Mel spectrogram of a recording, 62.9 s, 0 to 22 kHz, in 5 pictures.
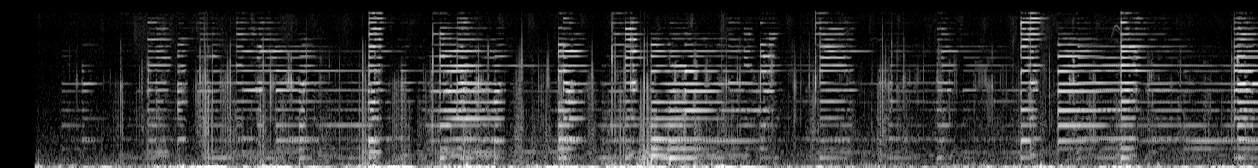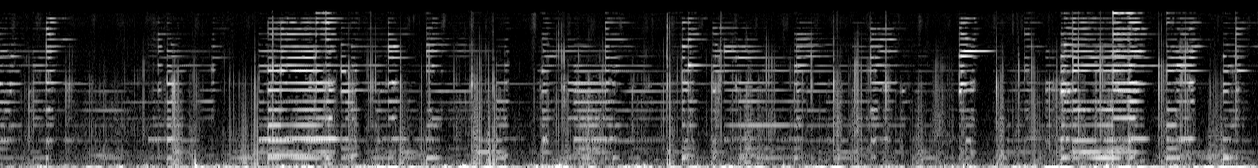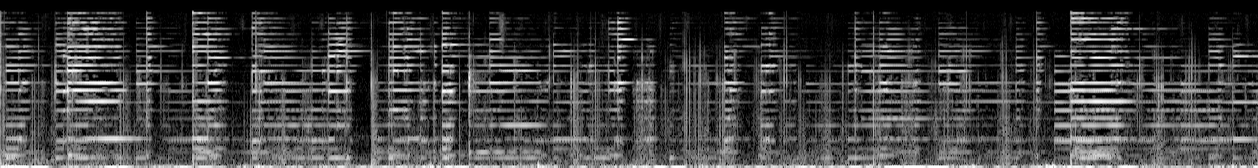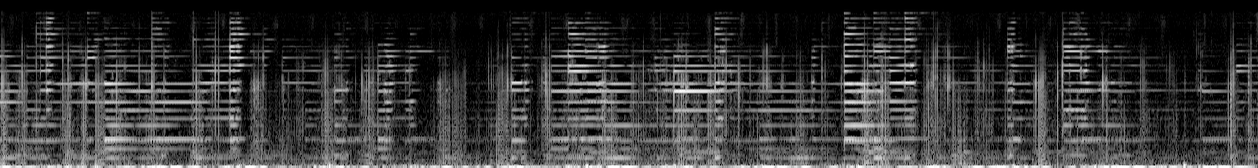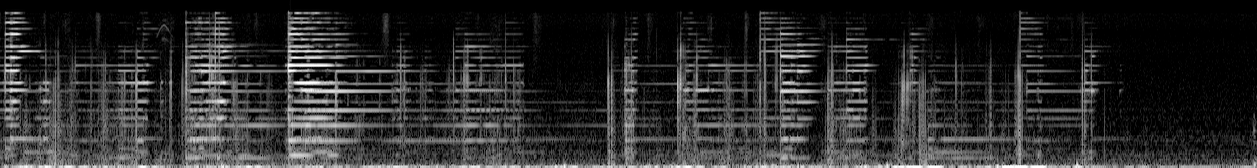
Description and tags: I used a TASCAM DR-07MK2.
